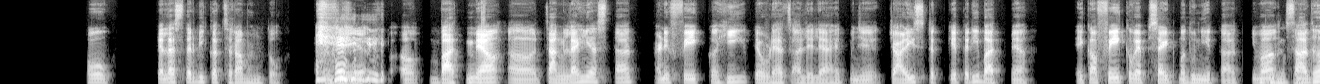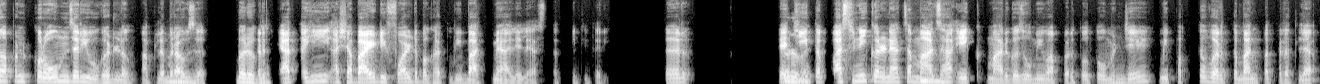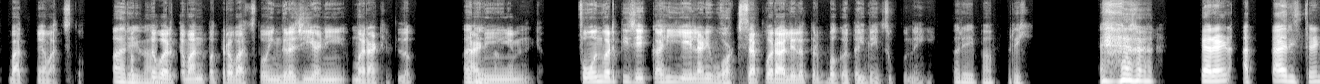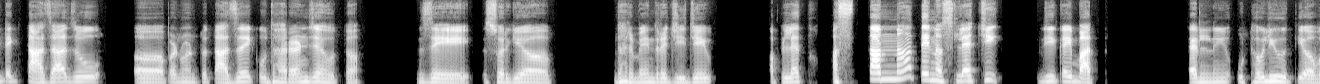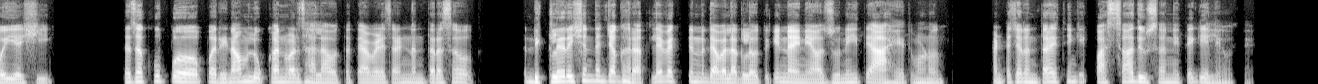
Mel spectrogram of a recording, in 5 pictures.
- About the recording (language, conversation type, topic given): Marathi, podcast, तुम्ही सूचनांचे व्यवस्थापन कसे करता?
- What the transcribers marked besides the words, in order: chuckle; laughing while speaking: "बातम्या"; in English: "बाय डिफॉल्ट"; other background noise; chuckle; tapping; in English: "डिक्लेरेशन"; in English: "आय थिंक"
